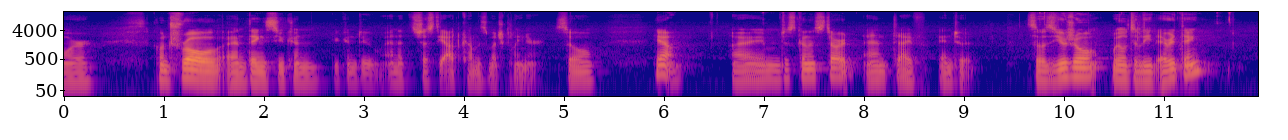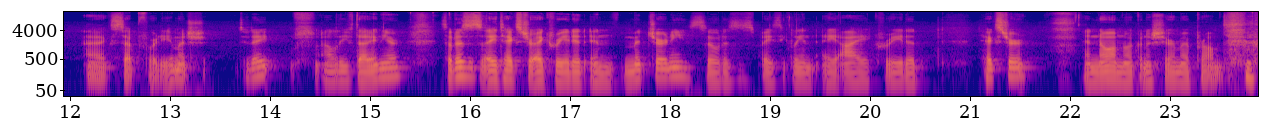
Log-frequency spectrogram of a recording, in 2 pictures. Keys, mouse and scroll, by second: 6.9 click, 10.5-12.0 drag, 13.1 Delete, 13.8 middle click, 15.4-15.8 drag, 22.7 typing, 22.9 middle click, 23.6-23.8 drag.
